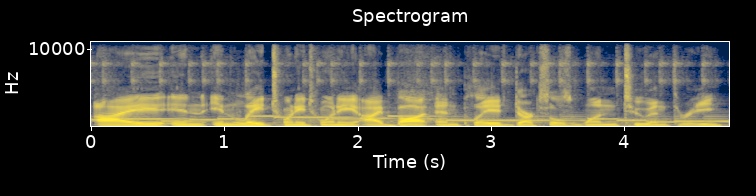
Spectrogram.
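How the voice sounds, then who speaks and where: A man, a speedrunner, chatting casually about games and calmly explaining setup steps. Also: medium pitch, unhurried. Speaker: speedrunner guiding a challenge. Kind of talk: casual gaming chat. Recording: music playing behind.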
